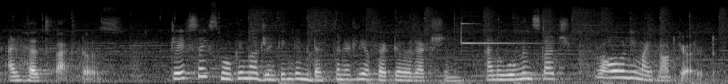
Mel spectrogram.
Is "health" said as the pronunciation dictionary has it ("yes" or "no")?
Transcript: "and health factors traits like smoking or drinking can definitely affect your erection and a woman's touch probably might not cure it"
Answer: no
